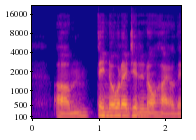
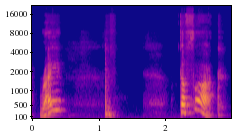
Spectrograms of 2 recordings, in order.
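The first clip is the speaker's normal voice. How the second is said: incredulous; 12 semitones higher, much slower than usual. Real, not acted. Incredulous at the trolls.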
